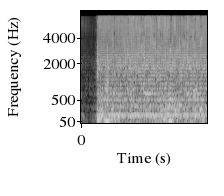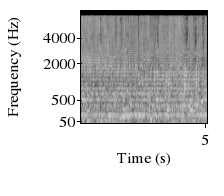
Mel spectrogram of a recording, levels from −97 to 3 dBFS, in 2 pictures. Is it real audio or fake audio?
fake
